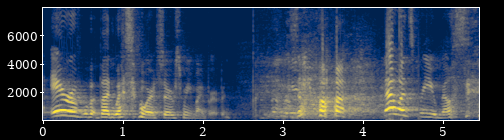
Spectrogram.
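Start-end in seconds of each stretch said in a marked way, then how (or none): 3.2-5.5 slow, laughing higher and louder. Real, not acted. Dedicating the bourbon joke to Millicent, laughing. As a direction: toast her through a laugh.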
